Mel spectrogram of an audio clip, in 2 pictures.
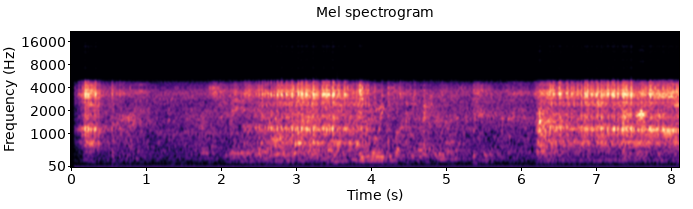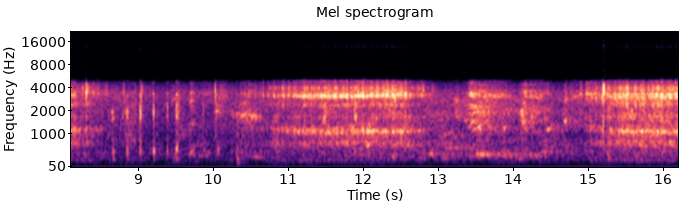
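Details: A sleeping adult man snoring loudly in a university library at 1 a.m. during exam study, heard across all three floors; repeated rough, buzzing snores with nearby chatter and laughter.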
